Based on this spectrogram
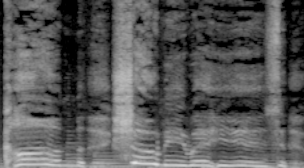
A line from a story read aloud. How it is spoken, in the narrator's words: roared Budraj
